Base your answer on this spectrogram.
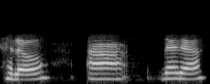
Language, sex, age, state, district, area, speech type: Malayalam, female, 18-30, Kerala, Kasaragod, rural, conversation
